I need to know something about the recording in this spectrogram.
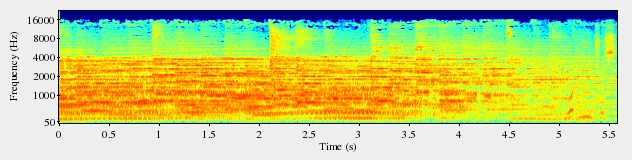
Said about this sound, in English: is called change ringing. It's a really particular style of bell ringing that developed in England sometime in the 17th century.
